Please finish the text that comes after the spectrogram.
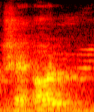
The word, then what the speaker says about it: Sheol: Allá está arriba la palabra en hebreo Sheol. Así se escribe y así se pronuncia. Abajo puse la pronunciación Sheol.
